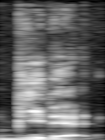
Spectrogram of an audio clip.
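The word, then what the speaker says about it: bidet: korea or japan has what's called a b-day it's it's spelled b-i-d-e-t you can look this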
